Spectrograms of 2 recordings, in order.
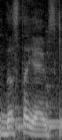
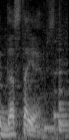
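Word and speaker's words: Достоевский: Eu cresci com Dostoiévski, mas na verdade é Dostoiévski que se fala, né? É porque em russo o O só é pronunciado assim quando ele é acentuado. Quando ele é átono, ele é A, então é Dostoiévski.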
